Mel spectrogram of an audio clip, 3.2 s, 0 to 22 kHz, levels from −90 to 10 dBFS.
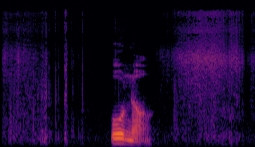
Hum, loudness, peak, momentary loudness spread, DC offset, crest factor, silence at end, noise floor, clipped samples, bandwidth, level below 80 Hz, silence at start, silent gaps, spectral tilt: none; -34 LUFS; -18 dBFS; 27 LU; under 0.1%; 20 dB; 0.2 s; -70 dBFS; under 0.1%; 16.5 kHz; -86 dBFS; 0.8 s; none; -5.5 dB/octave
